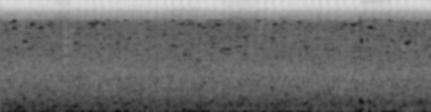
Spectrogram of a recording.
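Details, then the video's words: Steady, shrill cricket stridulation, wing rubbed against the comb-like teeth of the other wing, forming an unbroken high-pitched pulsing drone with only slight dips in loudness. "Most relaxing cricket sound"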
